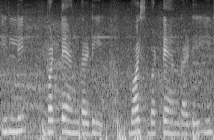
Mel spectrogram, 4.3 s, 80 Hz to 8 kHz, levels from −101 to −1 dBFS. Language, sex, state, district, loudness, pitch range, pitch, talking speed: Kannada, female, Karnataka, Koppal, -20 LUFS, 225-260 Hz, 245 Hz, 85 wpm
